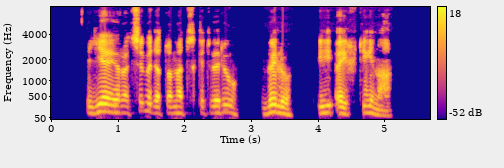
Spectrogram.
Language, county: Lithuanian, Kaunas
